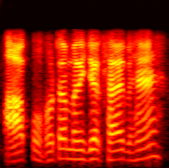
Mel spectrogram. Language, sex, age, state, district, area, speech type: Urdu, male, 45-60, Bihar, Saharsa, rural, conversation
